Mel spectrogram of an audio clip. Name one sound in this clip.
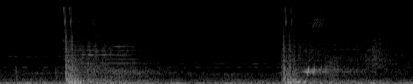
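A gun fires with a sharp electric zap.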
